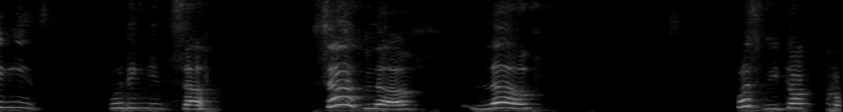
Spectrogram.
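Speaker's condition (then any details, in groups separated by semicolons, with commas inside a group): Cerebral palsy spastic quadriplegia; diagnosed in infancy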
